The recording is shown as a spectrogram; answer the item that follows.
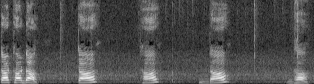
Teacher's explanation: ड का उच्चारण किससे होता है? मूर्धन्य से होता है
